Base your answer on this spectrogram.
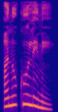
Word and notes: ಅನುಕೂಲಿನಿ: anukūlini

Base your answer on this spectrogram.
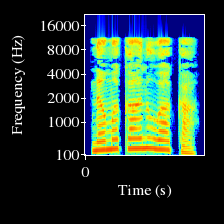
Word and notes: ನಮಕಾನುವಾಕ: Kannada

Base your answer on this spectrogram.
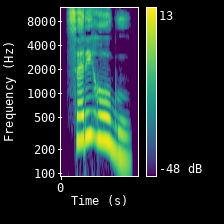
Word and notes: ಸರಿಹೋಗು: sari hōgu

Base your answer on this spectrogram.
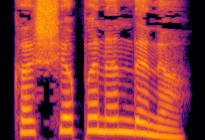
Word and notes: ಕಶ್ಯಪನಂದನ: Kannada

